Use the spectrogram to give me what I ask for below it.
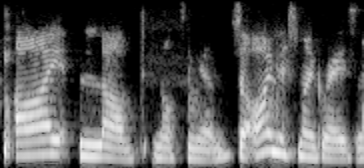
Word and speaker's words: Nottingham: Nottingham? Nottingham.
